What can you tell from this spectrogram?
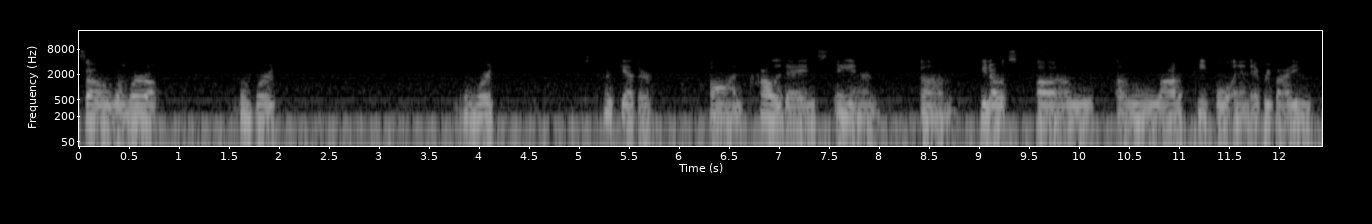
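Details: Young woman in her 20s who stutters, also diagnosed with anxiety and OCD about a year and a half ago; word repetitions heard; stuttering.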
